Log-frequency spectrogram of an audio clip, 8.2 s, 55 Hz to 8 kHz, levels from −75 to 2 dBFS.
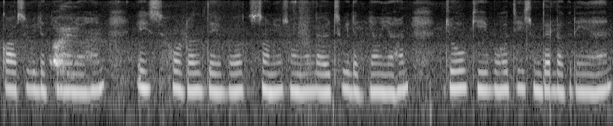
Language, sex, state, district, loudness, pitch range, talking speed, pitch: Punjabi, female, Punjab, Kapurthala, -18 LUFS, 220-235 Hz, 175 wpm, 225 Hz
